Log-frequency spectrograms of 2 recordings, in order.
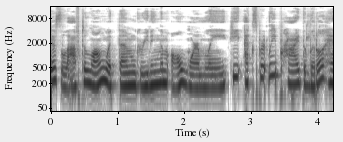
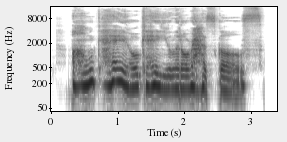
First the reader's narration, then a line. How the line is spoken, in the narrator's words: Sirius spoke up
